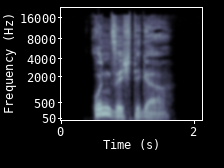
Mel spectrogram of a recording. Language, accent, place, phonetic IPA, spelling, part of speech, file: German, Germany, Berlin, [ˈʊnˌzɪçtɪɡɐ], unsichtiger, adjective, De-unsichtiger.ogg
- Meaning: 1. comparative degree of unsichtig 2. inflection of unsichtig: strong/mixed nominative masculine singular 3. inflection of unsichtig: strong genitive/dative feminine singular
